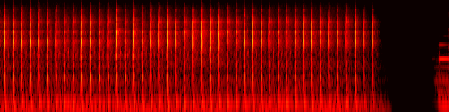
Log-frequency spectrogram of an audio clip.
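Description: About three crisp, even key taps a second with no wire rattle or tick, then silence; the modded spacebar sounds clean and solid.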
